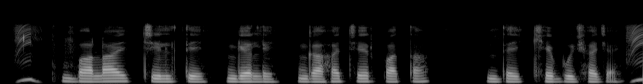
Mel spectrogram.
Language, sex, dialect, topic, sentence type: Bengali, male, Jharkhandi, agriculture, statement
